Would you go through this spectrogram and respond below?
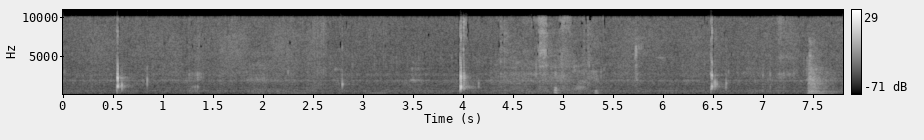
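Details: Newborn right after birth, held by the mother for the first time: sharp, brief catches of breath recur every few seconds over quiet room noise. Hiccups.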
